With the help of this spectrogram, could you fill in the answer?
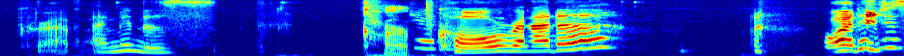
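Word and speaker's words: コラッタ: Colrata, and then like a little ts, and then ta. Like there's two t's.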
